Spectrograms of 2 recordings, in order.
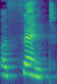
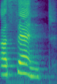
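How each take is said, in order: The two takes are said the same way.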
